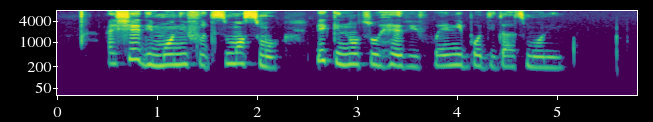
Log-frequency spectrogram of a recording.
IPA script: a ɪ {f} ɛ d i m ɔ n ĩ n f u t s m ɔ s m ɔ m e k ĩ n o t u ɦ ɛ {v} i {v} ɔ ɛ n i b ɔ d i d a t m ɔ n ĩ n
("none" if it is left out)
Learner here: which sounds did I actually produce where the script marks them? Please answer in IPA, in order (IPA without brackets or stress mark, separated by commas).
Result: ʃ, v, f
